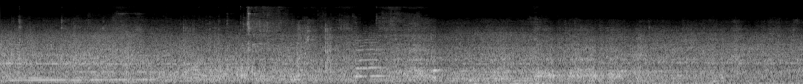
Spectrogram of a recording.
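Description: A train running past on the track, a steady rumble and rail noise, with a held low tone during the first second and a half that eases off slightly towards the end.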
